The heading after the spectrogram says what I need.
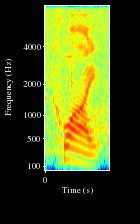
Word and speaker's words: Quay: It's not Key, it's Quay.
